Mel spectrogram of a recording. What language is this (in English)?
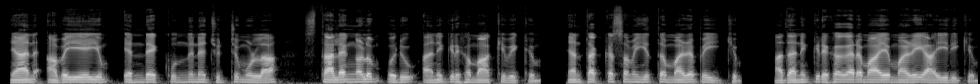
Malayalam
